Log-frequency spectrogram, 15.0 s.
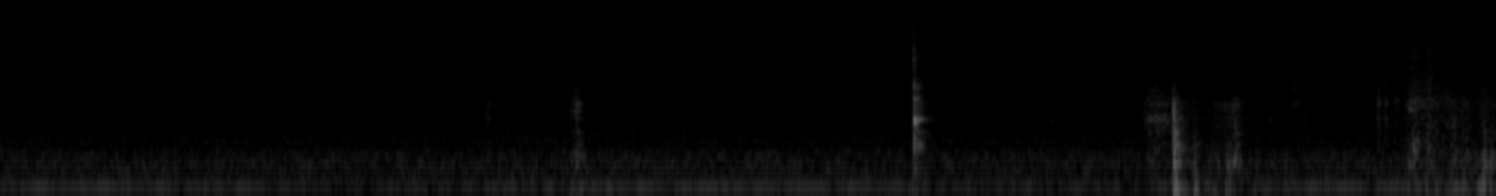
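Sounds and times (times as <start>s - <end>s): faint steady hum: 0.0s - 14.9s
scuff and rustle of movement: 14.0s - 14.9s.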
